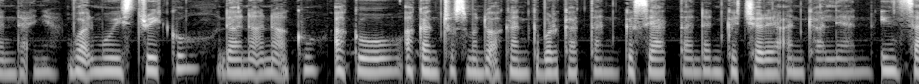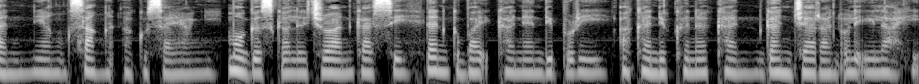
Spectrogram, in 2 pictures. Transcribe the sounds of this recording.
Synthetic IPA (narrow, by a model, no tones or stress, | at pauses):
ənda̰ʔɲabuat̪̚mũist̪ɾikudaanaʔana̰ʔkuʔakuʔakant̪əɾʊsmə̃ndoʔakankəbərkat̪ankəsiɦat̪andankət͡ʃəɾiaʔankalianinsanjaŋsaŋat̪̚akusajaŋimoɡəsə̥ɡalat͡ʃəɾoankasɪhdankəbaḭkʰanjaŋdibəɾiʔakandikunãkʰanɡaɲd͡ʒaɾanʔo̰lɛ̰hilahḭ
